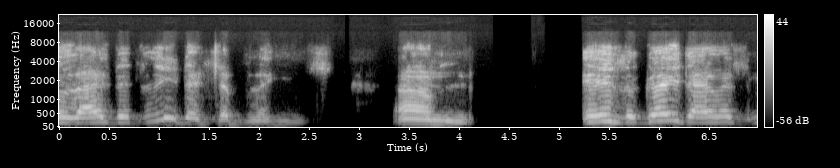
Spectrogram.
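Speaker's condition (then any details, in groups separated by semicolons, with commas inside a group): Cerebral palsy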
